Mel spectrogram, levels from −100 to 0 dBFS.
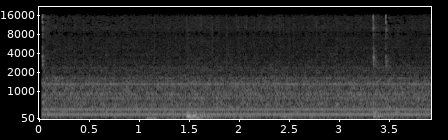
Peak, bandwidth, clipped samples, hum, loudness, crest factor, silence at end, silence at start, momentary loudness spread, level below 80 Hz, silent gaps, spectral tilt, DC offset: -32 dBFS; 16.5 kHz; under 0.1%; none; -52 LUFS; 22 dB; 0 s; 0 s; 4 LU; -68 dBFS; none; -5 dB/octave; under 0.1%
